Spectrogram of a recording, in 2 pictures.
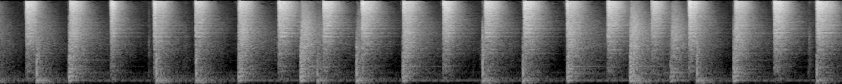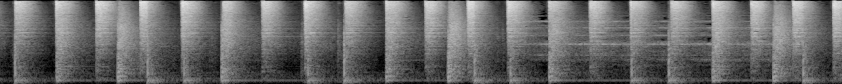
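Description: Acoustic drum kit played in a steady, even beat of about three strokes a second, with a low drum ring held under the hits.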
